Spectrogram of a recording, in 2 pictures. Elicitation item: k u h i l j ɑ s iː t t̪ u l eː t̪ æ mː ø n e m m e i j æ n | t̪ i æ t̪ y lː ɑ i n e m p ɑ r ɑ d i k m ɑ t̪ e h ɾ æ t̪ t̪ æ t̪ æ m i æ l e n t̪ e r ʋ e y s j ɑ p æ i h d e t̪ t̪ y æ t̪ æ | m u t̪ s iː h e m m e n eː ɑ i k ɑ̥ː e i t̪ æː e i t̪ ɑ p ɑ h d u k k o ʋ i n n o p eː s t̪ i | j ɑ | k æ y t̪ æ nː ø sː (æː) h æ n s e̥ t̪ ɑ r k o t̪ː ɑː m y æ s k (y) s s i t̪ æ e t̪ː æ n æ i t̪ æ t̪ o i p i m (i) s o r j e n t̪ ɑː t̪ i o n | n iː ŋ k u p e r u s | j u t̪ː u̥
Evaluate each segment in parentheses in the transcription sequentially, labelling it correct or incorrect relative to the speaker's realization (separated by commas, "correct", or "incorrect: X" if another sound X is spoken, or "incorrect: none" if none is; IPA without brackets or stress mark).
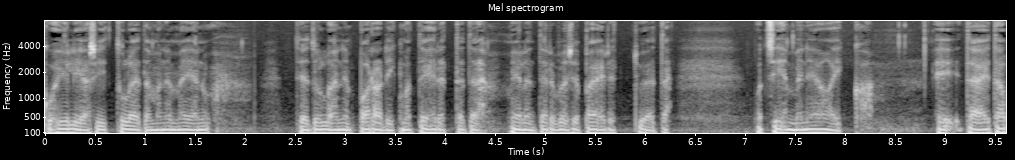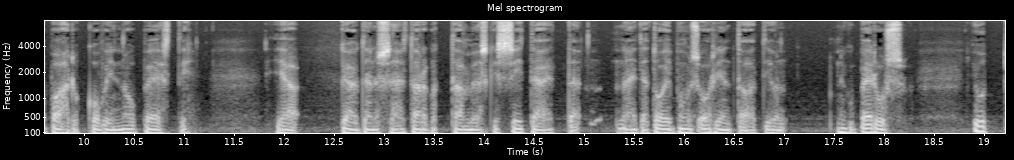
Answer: incorrect: æ, incorrect: i, correct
